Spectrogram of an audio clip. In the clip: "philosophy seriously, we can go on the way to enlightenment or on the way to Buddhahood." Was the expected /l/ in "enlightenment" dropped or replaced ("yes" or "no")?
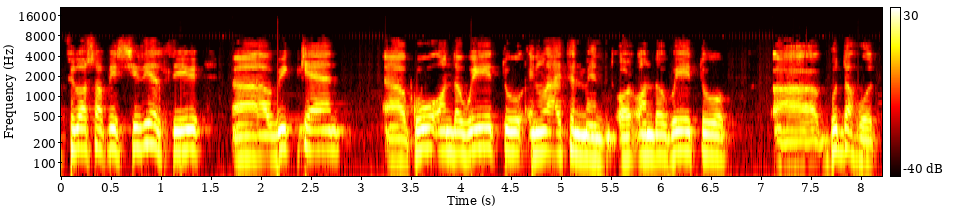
no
